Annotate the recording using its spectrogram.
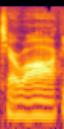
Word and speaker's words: terroir: So talking about that terroir, if I can pronounce it correctly.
